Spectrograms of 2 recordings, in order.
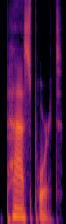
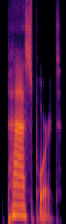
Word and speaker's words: passport: The first word is passport. Listen carefully. Passport. The stress is on the first syllable. Pass port. That first part is stronger and a little longer. The second syllable is softer. Passport.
